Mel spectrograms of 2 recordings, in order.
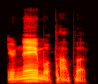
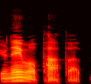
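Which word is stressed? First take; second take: name; pop. First: The stress falls on the word name. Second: The stress falls on the word pop. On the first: "I would actually probably put the stress here on name" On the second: "I'm okay if you stress pop in this case"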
